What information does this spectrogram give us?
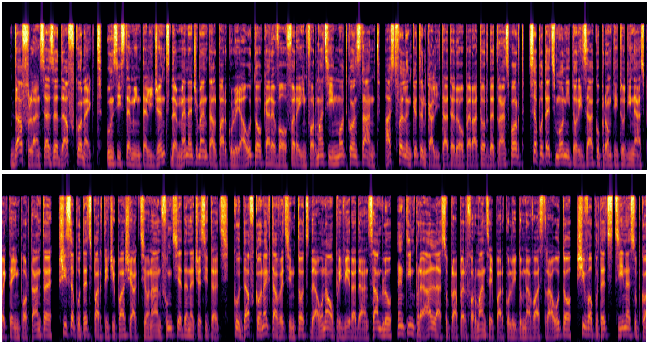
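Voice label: Romanian male narration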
